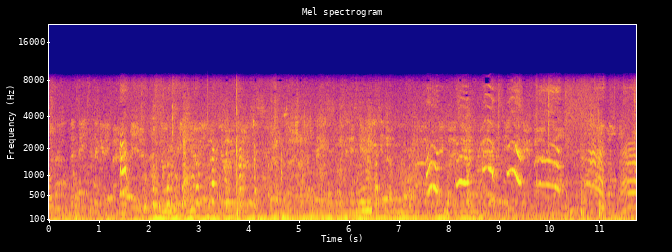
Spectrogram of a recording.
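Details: Dogue de Bordeaux puppies, two and a half weeks old, learning to walk indoors: high thin whimpers and squeaks, some rising then falling, scattered through the second half over steady low hum and a person talking.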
